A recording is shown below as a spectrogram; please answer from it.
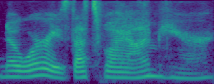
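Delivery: low, sultry delivery. Reassuring the other speaker, who doesn't know the story, low sultry voice. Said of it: "I'm doing this like low. Sultry voice today".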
